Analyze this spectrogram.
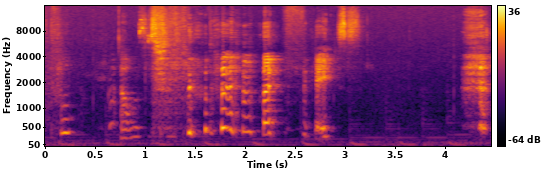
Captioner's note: laughing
